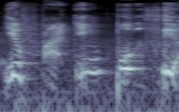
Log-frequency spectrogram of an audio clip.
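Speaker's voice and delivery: very high, drawn-out mock squeal; hammed-up falsetto insult, stretched out; exaggerated squeaky voice. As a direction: push the imitation up into the highest squeak. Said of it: "like, the highest pitched voice".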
